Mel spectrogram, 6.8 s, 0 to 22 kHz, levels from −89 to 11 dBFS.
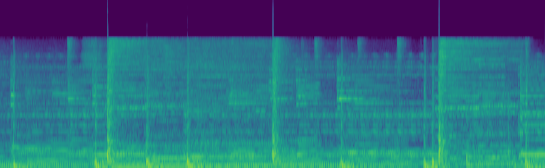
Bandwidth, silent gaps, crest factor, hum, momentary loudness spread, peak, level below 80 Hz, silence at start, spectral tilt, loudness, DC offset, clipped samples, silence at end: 8.8 kHz; none; 18 dB; none; 9 LU; 0 dBFS; -24 dBFS; 0 s; -4.5 dB/octave; -18 LUFS; under 0.1%; under 0.1%; 0 s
